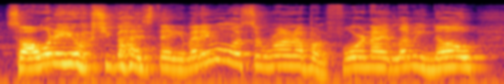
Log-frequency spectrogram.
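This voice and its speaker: A man's voice: high voice, rapid-fire. A man hosting a gaming video, ranting heatedly and emphatically, repeating his points. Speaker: gaming YouTuber.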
